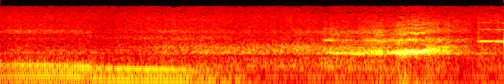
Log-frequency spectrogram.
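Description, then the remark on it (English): Dr. Christian's car rumbles in with a low engine drone that swells as it approaches, ending in a brief brake squeal as it pulls up and stops. “That must be Dr. Christian's car now.”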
